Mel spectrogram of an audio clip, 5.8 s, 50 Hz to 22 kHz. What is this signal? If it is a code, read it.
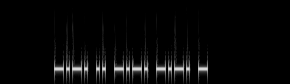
Morse code, heard as a keyed tone, about 20 wpm, 700 Hz. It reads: CICCT
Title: Code Groups - 5 Letters - 20wpm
